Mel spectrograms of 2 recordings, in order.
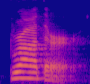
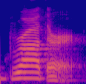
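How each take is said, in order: No difference in how they are said.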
